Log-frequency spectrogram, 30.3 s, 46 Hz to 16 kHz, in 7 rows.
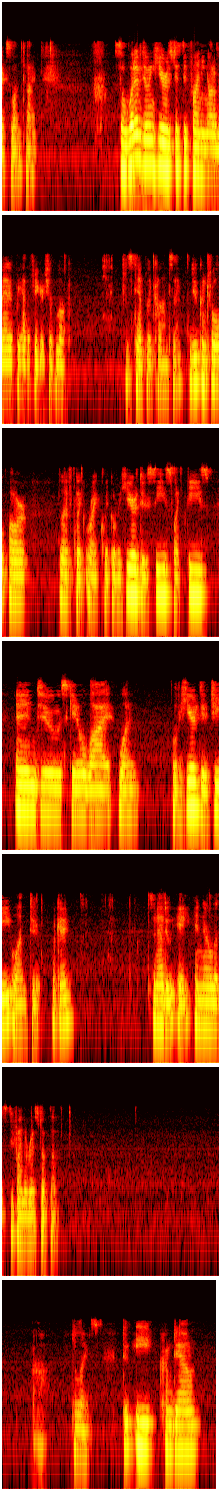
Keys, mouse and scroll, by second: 0.8 middle click, 2.0-4.4 middle drag, 5.5 KP_3, 6.3-8.7 middle drag, 8.5 ctrl+r, 10.3-14.1 right drag, 11.1 c, 14.3 s, 16.4-19.7 drag, 17.0 g, 19.3-21.6 middle drag, 20.5 a, 21.0 a, 21.5 c, 22.9-25.0 right drag, 28.5 e, 29.5-30.3 drag.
